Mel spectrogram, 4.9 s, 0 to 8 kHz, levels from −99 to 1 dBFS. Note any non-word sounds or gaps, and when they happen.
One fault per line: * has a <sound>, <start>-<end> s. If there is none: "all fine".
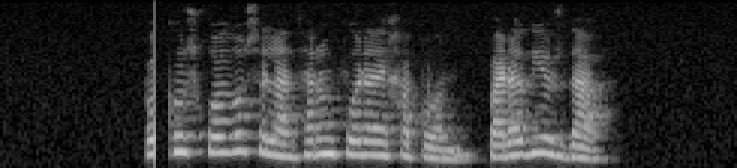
* has a dropout, 1.0-1.1 s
